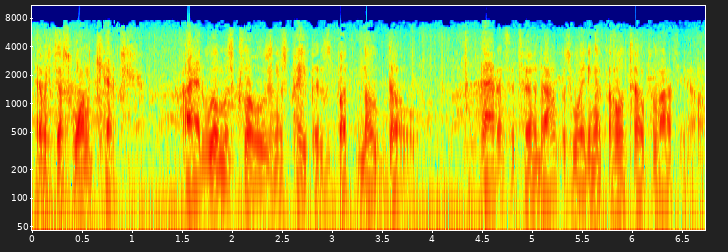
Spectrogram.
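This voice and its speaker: An actor playing a tough, brooding jungle guide who narrates an old-time radio drama in colloquial first person, full of hatred. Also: male voice, low-pitched, brisk, fairly bright tone. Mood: cynical. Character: bitter hard-boiled jungle hunting guide, fugitive, confessing his hatred. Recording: muffled, noisy old radio recording.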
